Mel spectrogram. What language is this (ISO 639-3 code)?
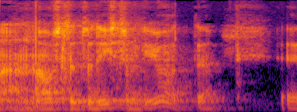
est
